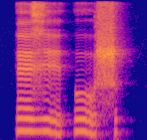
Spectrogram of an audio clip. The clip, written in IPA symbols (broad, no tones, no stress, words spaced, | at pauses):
ɛɣe | oɬ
